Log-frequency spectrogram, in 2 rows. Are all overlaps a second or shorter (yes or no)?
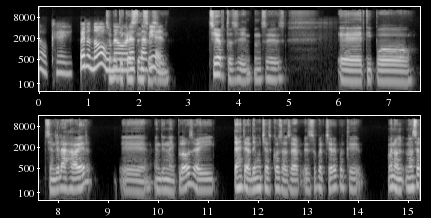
no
